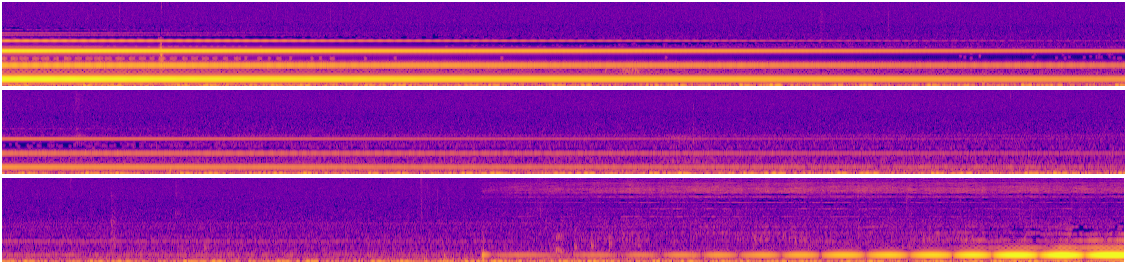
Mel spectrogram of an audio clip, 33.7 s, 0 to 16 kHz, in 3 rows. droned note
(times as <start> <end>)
27.3 33.6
